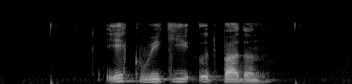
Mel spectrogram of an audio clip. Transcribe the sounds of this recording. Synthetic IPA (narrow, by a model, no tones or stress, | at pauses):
ekwikiut̪pad̪ʌn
